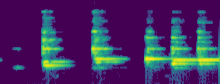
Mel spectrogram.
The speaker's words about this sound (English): I apologize if you can hear that, my phone is ringing anyway, and I thought I shut it off.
